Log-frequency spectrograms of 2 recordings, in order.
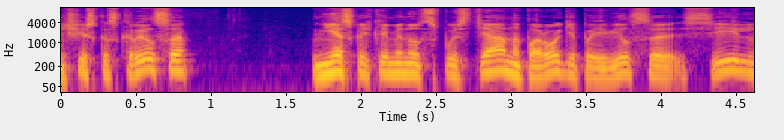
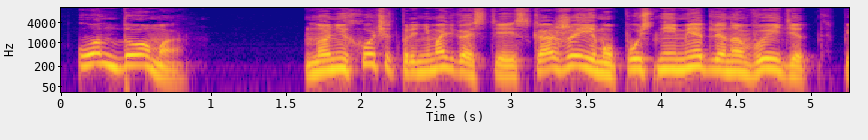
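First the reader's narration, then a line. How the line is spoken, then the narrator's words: Yelling over a barking dog. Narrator (Russian): перекрикивая пса, заорал Лабрюер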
